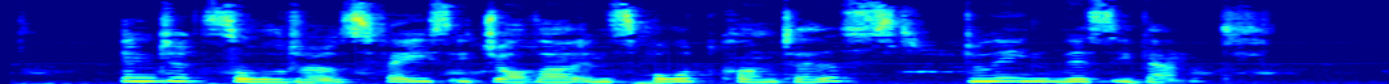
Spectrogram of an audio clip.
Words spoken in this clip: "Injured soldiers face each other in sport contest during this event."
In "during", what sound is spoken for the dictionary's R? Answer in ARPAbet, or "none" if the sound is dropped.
none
